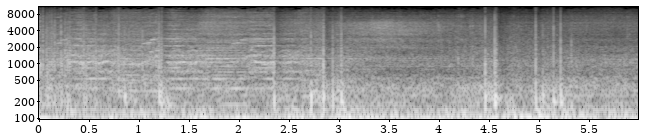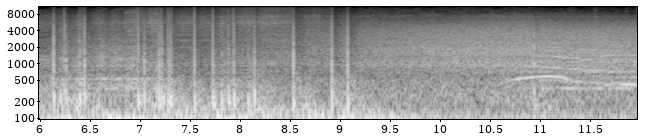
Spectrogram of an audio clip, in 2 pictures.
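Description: Fireworks bursting in a rapid barrage of bangs and crackles over the show's music. The bursts stop about nine seconds in, leaving the music playing.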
